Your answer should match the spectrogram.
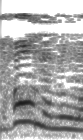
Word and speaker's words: Honolulu: They pronounce it Honolulu over there when I was there.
